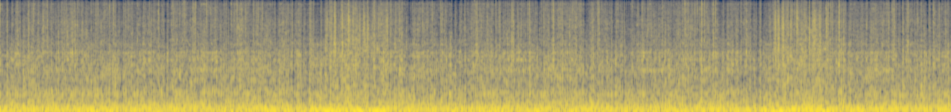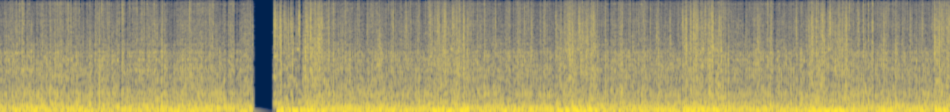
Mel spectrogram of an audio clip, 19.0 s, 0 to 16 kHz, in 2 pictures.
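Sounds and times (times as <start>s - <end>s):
loud low rumbling roar: 12.3s - 19.0s.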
